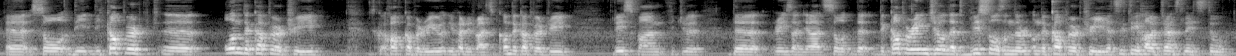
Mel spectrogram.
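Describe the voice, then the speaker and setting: A man's voice: on the high side, steady tone, brisk, roomy sound, a little hiss or hum. A man from Hungary with a Hungarian accent, chatting casually on a stream in a rambling way with many restarts. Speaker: streamer host.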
